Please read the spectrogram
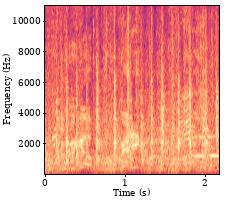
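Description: People's voices talking with no clear words among riders strapped into a stand-up roller coaster train, over a background hubbub, with scattered sharp clicks. A steady high tone begins near the end.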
